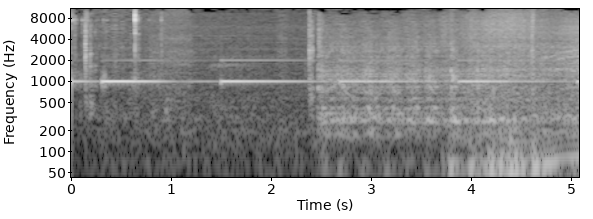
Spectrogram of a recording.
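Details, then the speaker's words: Van started after a broken fuel line was fixed and it was fed from a gas can: a warning chime, then the engine fires at once and settles into an even idle, starting and running fine. "yes hahaha sounds like new to cool love it"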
